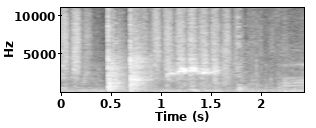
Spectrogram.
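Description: Newspaper pages rustling as they are handled, with two sharp crackles about half a second in and softer rustling after.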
